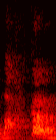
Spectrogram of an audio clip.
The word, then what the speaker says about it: 맑다: 그렇지만 리을 기역 같은 경우는 기역으로 발음해야 되니까 정확한 발음은 막다란 말이야.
